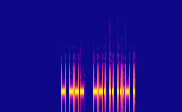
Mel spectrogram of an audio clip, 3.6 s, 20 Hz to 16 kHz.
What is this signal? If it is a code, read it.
Morse code, heard as a keyed tone, about 44 wpm, 700 Hz. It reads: TO GIVE
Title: Sets of 2 Words 45wpm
